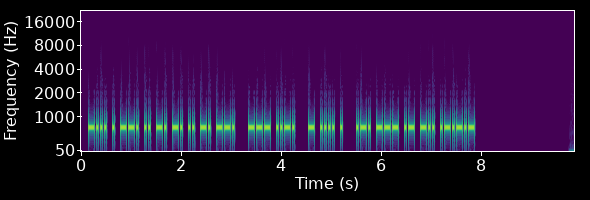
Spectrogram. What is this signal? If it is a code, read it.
Morse code, heard as a keyed tone, about 32 wpm, 700 Hz. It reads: BEGINNING OF THE ROAD.
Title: Sentences from Top 1000 Words - Review Part 5 - 30wpm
